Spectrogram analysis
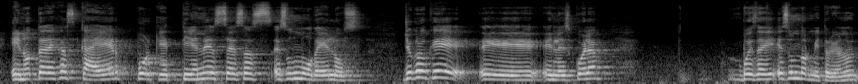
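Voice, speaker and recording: A middle-aged woman with a Mexican accent, a guest telling lively stories from her life and acting out the voices in them. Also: a little high. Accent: Mexican Spanish. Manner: lively, laughing storyteller who acts out voices. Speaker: guest, doctor and school director. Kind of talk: storytelling interview. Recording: echoey room.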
